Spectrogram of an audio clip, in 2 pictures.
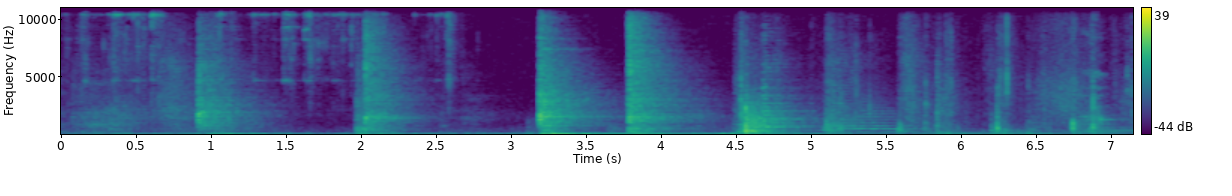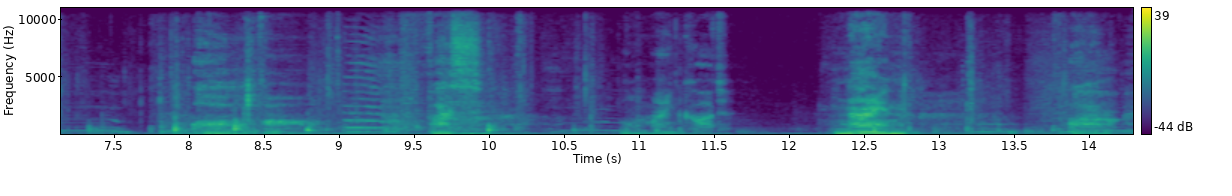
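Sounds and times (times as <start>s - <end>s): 
keys jangling and clicking in a lock: 0.0s - 2.8s
door thudding as it is worked open: 0.9s - 6.2s
hushed voices murmuring: 6.7s - 14.2s.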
